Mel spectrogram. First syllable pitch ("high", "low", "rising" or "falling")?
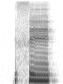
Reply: low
